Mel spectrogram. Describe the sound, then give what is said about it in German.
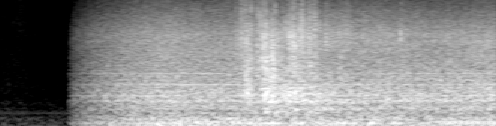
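After a brief silence, a concrete mixer starts churning with a loud, steady, gritty rumble and a rough scraping swell partway through, continuing without pause and with no voices. “Man hört sie noch auf fast jeder Baustelle. Betonmischer.”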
